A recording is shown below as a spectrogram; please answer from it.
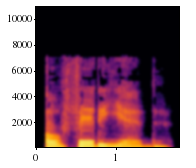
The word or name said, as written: ophidiid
